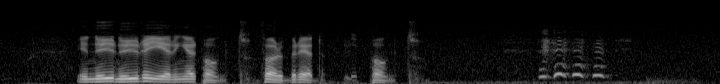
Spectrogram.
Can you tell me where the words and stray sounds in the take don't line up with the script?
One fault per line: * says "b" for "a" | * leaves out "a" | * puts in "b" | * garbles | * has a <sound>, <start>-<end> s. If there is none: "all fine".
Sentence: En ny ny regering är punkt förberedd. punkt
* has a laugh, 3.4-3.6 s
* has a laugh, 5.0-6.3 s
